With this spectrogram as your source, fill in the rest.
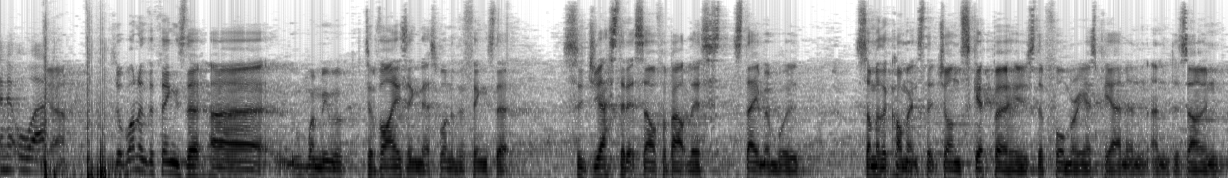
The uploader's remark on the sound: To bring the SportsPro OTT Summit to a close at the Tottenham Hotspur Stadium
